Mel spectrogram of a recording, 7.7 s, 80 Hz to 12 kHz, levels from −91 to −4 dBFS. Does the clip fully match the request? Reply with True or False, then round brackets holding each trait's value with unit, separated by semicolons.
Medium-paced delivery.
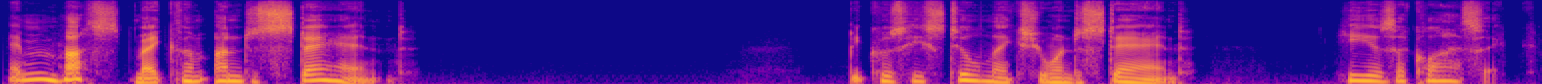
False (115 wpm)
